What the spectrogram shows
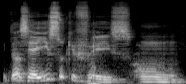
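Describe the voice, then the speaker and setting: A Brazilian law professor from Bahia in his forties, appearing as an interview guest, reflects on his career in a conversational style, often restarting his sentences. His accent mixes Bahian and Gaúcho Portuguese, and his mid-range voice is expressive, brisk, a little mellow and breathy-edged.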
